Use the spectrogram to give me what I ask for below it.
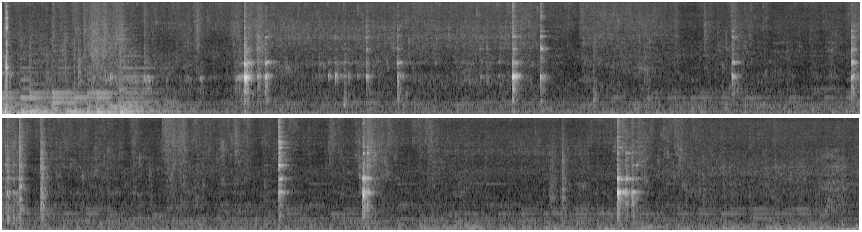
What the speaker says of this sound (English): I'm gonna wash out that pan and show it to you.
